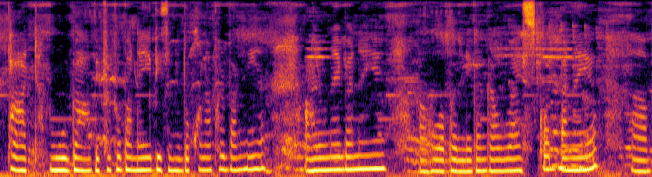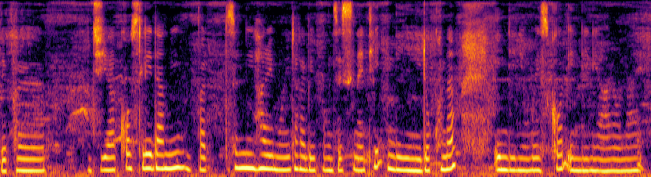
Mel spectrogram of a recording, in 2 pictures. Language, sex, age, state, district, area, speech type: Bodo, female, 18-30, Assam, Kokrajhar, rural, spontaneous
